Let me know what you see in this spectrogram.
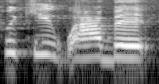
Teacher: he would use his r's he would replace it with a w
